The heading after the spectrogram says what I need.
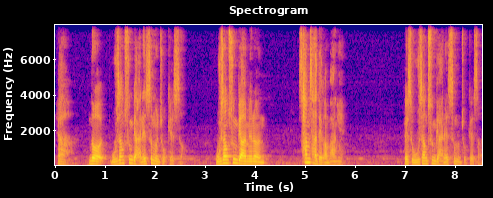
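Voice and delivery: soft, gentle, hushed plea; tender pleading. Shown as a demonstration. God pleading with his people, soft and tender. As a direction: coax them lovingly. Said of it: "그런 말투라니까".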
